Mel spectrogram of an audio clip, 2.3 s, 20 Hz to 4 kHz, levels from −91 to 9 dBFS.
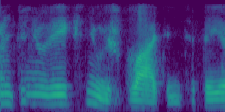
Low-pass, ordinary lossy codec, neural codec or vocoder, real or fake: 3.6 kHz; AAC, 24 kbps; codec, 16 kHz, 6 kbps, DAC; fake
